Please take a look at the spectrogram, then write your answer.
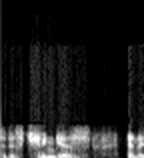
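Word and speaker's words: Chinggis: Americans would pronounce it is actually a French Corruption of the original pronunciation of the word and the way that Mongolians pronounce it is chingis and they spell it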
